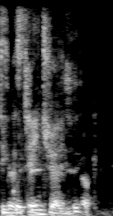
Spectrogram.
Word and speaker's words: Cinquecento: Oh yeah, our pronunciation is Cinquecento.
